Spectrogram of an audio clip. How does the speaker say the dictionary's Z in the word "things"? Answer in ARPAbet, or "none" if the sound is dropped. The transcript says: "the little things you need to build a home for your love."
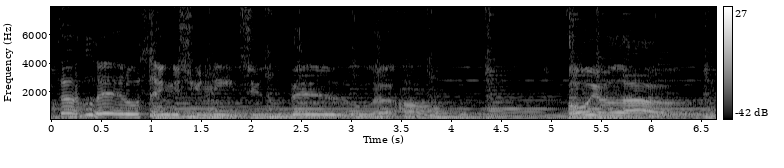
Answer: Z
